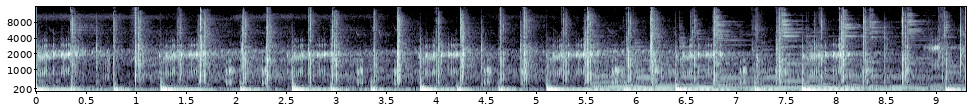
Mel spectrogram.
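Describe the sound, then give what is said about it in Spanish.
Frogs croaking in a dense, rapid chorus: many loud, rhythmic calls repeating steadily throughout, with no talking. “Cuando voy a traer agua me gusta quedarme un rato haciendo cantar las ranas”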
